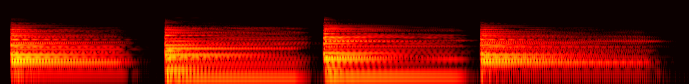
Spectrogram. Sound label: kadenz; chord functions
